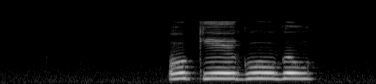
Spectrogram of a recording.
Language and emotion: Russian, neutral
